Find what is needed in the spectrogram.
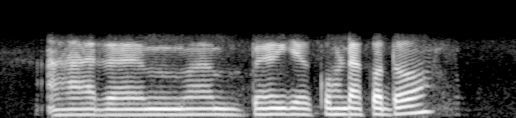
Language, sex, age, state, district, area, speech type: Santali, female, 30-45, Jharkhand, East Singhbhum, rural, conversation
